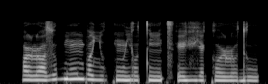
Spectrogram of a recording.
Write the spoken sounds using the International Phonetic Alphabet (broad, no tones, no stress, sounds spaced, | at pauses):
ɒ ɭ ɒ z u b ũ b ɒ ʎ o k ũ j o t ĩ t͡sʼ e vʲ æ k o ɭ o d u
